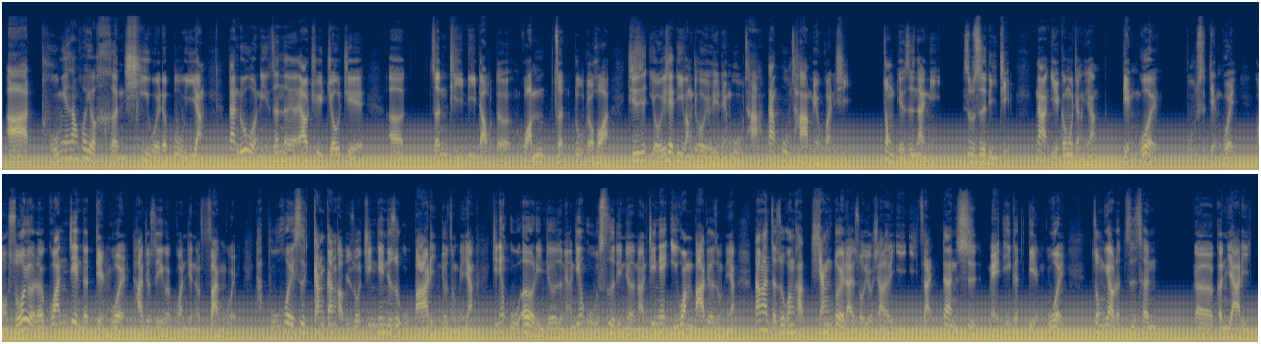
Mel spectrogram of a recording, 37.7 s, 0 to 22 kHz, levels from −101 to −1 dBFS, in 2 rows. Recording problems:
electrical hum; loud; throughout; 50 Hz, 7 dB below the speech

